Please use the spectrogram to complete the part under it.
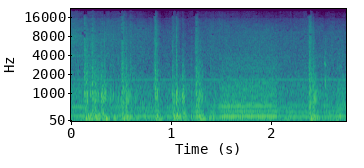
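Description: A Mitsubishi Evo's exhaust in Need for Speed Heat blares steadily up close, with a sustained engine drone and a few choppy blips as the revs shift.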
